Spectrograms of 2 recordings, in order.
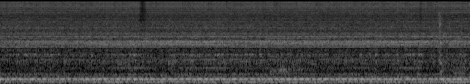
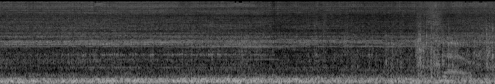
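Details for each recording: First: Carrier gas furnace after igniter replacement and flame sensor cleaning: a steady droning inducer hum with a rough, hissy rasp over it. The worn induced draft motor assembly is judged near the end of its life. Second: Carrier gas furnace after igniter replacement and flame sensor cleaning: a steady rush of air over a low hum from the induced draft blower, operating normally, though the draft inducer assembly is suspected to be near its end.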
